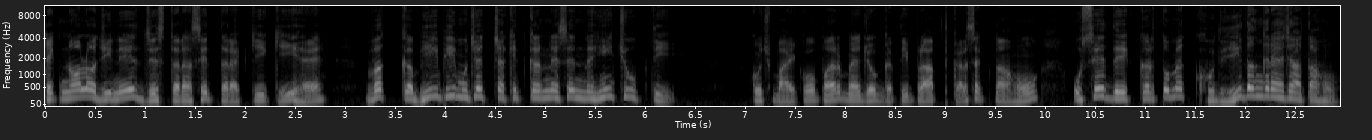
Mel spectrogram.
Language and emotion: Hindi, surprised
